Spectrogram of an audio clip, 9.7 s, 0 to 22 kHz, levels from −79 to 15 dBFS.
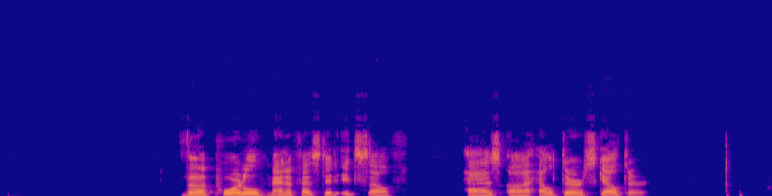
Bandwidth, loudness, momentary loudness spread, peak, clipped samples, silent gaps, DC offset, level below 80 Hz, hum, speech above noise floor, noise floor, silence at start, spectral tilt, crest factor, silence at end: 7.8 kHz; -18 LUFS; 9 LU; -2 dBFS; under 0.1%; none; under 0.1%; -58 dBFS; none; 68 dB; -86 dBFS; 2.3 s; -4.5 dB/octave; 18 dB; 1.6 s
